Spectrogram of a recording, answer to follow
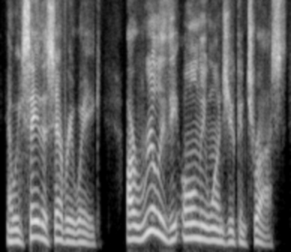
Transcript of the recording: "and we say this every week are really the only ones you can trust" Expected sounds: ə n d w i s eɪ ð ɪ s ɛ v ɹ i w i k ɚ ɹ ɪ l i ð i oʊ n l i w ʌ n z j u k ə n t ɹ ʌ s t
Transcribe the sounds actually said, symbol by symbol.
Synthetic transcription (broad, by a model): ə n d w i s eɪ ð ɪ s ɛ v ɹ i w i k ɚ ɹ ɪ l i ð i oʊ n l i w ʌ n z j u k ə n t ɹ ʌ s t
